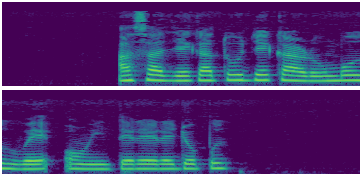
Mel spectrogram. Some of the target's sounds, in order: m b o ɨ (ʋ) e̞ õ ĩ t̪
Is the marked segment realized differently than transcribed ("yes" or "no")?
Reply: no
